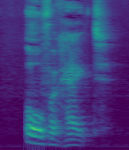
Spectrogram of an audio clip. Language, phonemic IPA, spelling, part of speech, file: Dutch, /ˈovərɦɛit/, overheid, noun, Nl-overheid.ogg
- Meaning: the government, the authorities (the state and its administration; governmental administration in the widest sense)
